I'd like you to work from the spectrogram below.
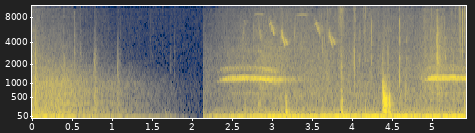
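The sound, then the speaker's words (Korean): In the morning, a crow caws loudly several times in harsh, ragged bursts after a brief silence, with other bird chirps and faint outdoor background around it. “아, 아침부터 웬 까마귀가 저리 난리야?”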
